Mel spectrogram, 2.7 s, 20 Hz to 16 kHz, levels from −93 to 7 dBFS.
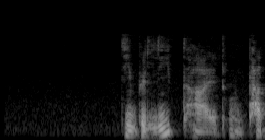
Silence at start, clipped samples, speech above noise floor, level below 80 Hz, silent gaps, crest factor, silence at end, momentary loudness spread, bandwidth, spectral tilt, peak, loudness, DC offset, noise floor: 1.2 s; under 0.1%; 40 dB; -78 dBFS; none; 22 dB; 0 s; 6 LU; 7.4 kHz; -6.5 dB/octave; -20 dBFS; -39 LUFS; under 0.1%; -78 dBFS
